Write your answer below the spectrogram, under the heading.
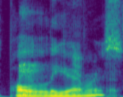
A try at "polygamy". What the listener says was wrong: No, like polygamy. You said it like you just slurred the whole word together last time.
